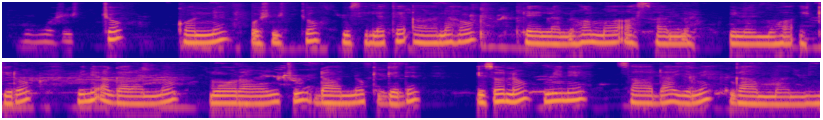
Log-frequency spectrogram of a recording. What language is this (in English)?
Sidamo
